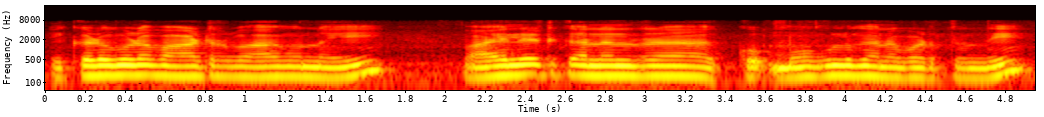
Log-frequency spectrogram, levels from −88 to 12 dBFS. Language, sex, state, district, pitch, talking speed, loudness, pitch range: Telugu, male, Telangana, Nalgonda, 160 Hz, 110 wpm, -16 LUFS, 145-165 Hz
